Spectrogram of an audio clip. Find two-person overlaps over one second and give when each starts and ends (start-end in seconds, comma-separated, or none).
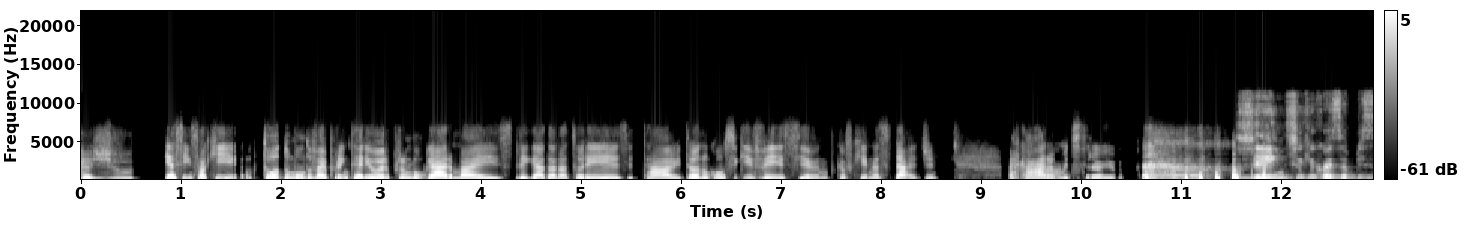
none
